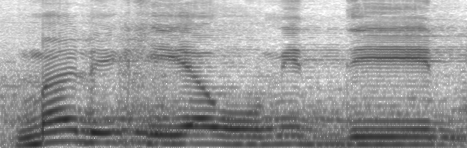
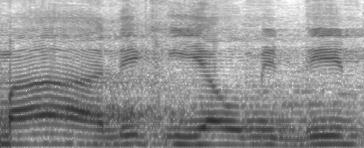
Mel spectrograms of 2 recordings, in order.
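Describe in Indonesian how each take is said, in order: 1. Vokal pertama dalam Maliki pendek. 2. Vokal pertama dalam Maliki panjang. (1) "jangan salahkan" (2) "itu bacaan yang masyhurnya, mimnya panjang"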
